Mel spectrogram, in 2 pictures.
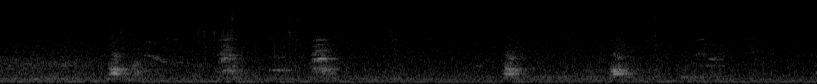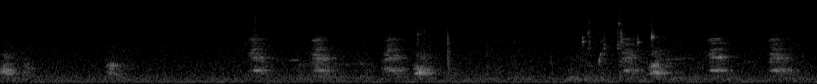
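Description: A puppy whimpering and yelping in short pitched cries, roughly one a second and coming faster near the end, upset at being shut in her cage.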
